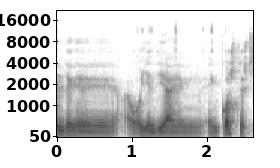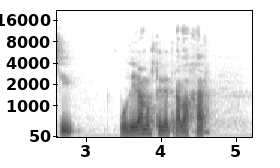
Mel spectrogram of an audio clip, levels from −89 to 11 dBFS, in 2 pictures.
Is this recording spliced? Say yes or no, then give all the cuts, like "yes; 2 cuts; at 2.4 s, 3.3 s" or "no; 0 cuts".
yes; 1 cut; at 2.6 s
